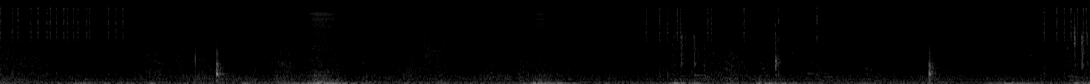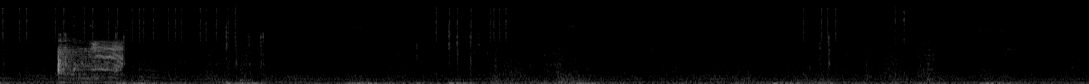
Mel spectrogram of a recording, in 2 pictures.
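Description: Game sound effects of spells and attacks go off in short bursts.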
